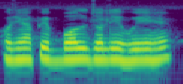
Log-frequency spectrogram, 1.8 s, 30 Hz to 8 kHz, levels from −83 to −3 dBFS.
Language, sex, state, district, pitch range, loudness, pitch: Hindi, male, West Bengal, Alipurduar, 155-160 Hz, -15 LUFS, 160 Hz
